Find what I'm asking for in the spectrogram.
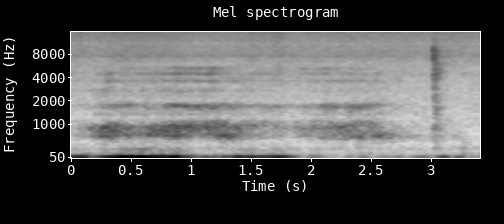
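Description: A person slowly and softly exhales for a couple of seconds during a breathing exercise, breathing out for a four count. The breath is breathy and fades out gently, followed by a brief faint click. No one speaks.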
